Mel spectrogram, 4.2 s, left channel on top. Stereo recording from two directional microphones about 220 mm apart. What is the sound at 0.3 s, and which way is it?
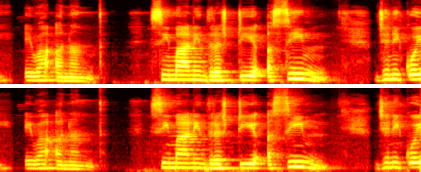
A woman's voice, 20° left (ahead or behind).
